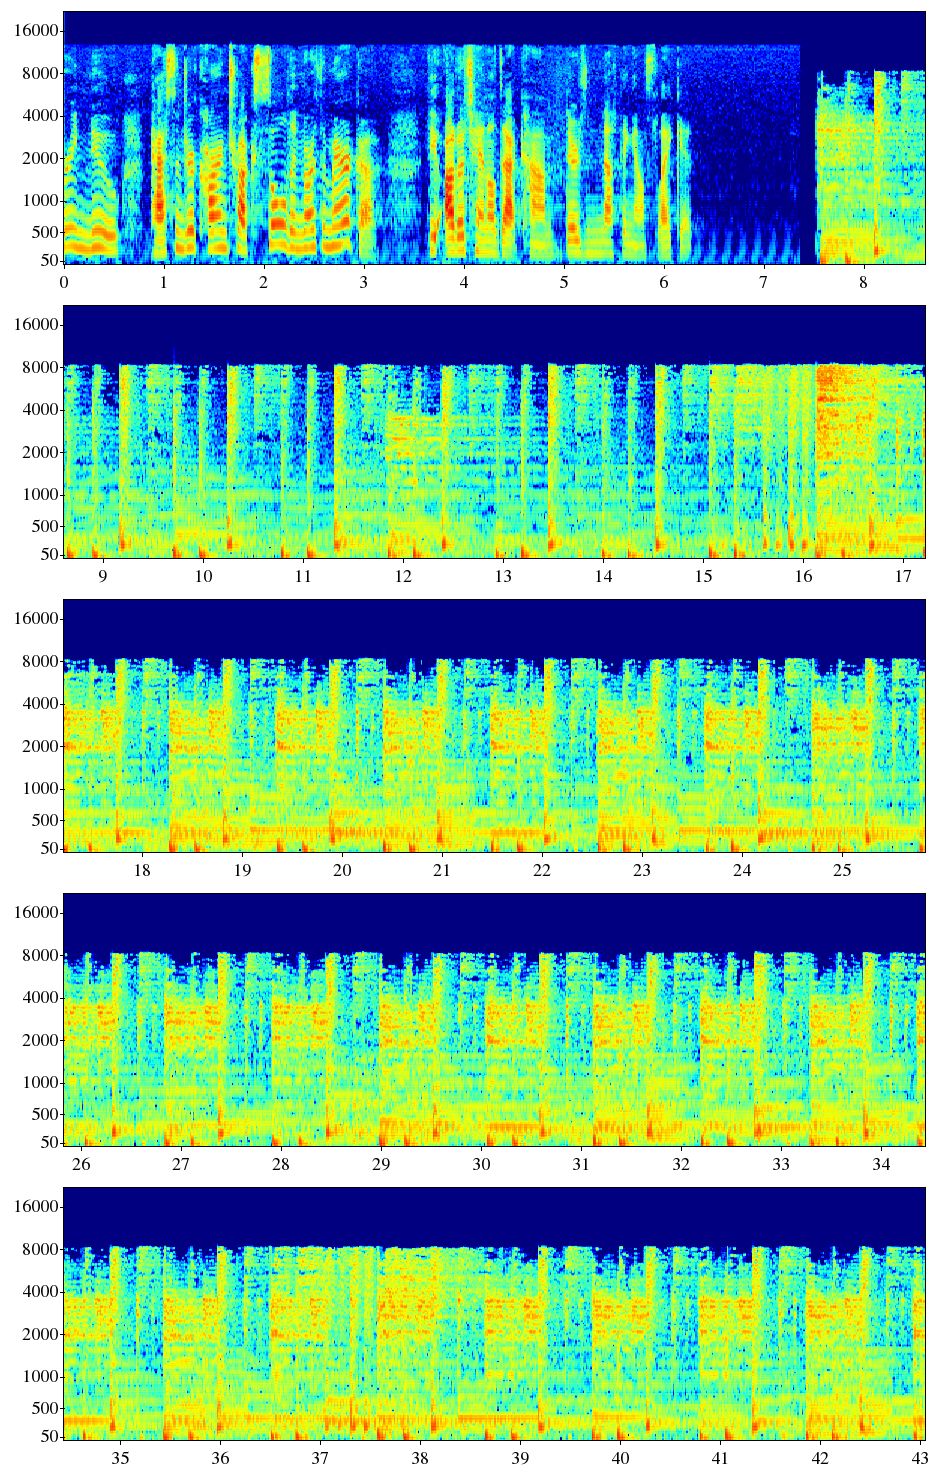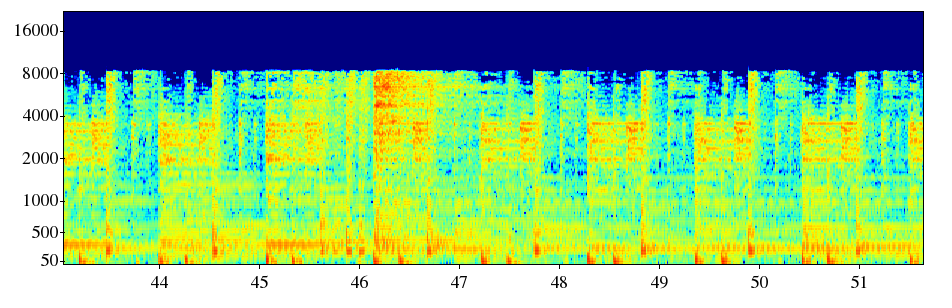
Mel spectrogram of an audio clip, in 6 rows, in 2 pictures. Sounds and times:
Music: 7.5 - 51.6.

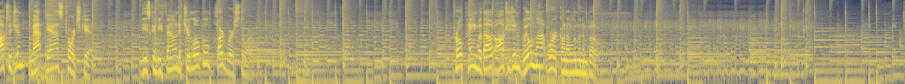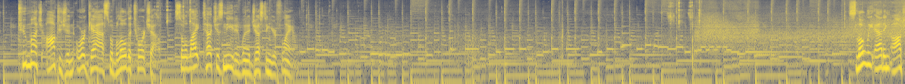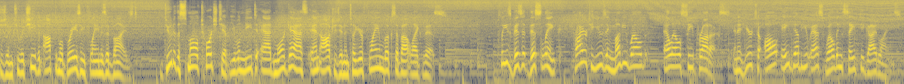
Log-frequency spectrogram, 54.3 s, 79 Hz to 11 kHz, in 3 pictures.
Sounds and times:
Speech: 0.0 - 2.0, 2.8 - 5.1, 9.1 - 12.0, 18.5 - 24.1, 35.1 - 45.1, 46.2 - 54.2
Music: 0.0 - 54.2.

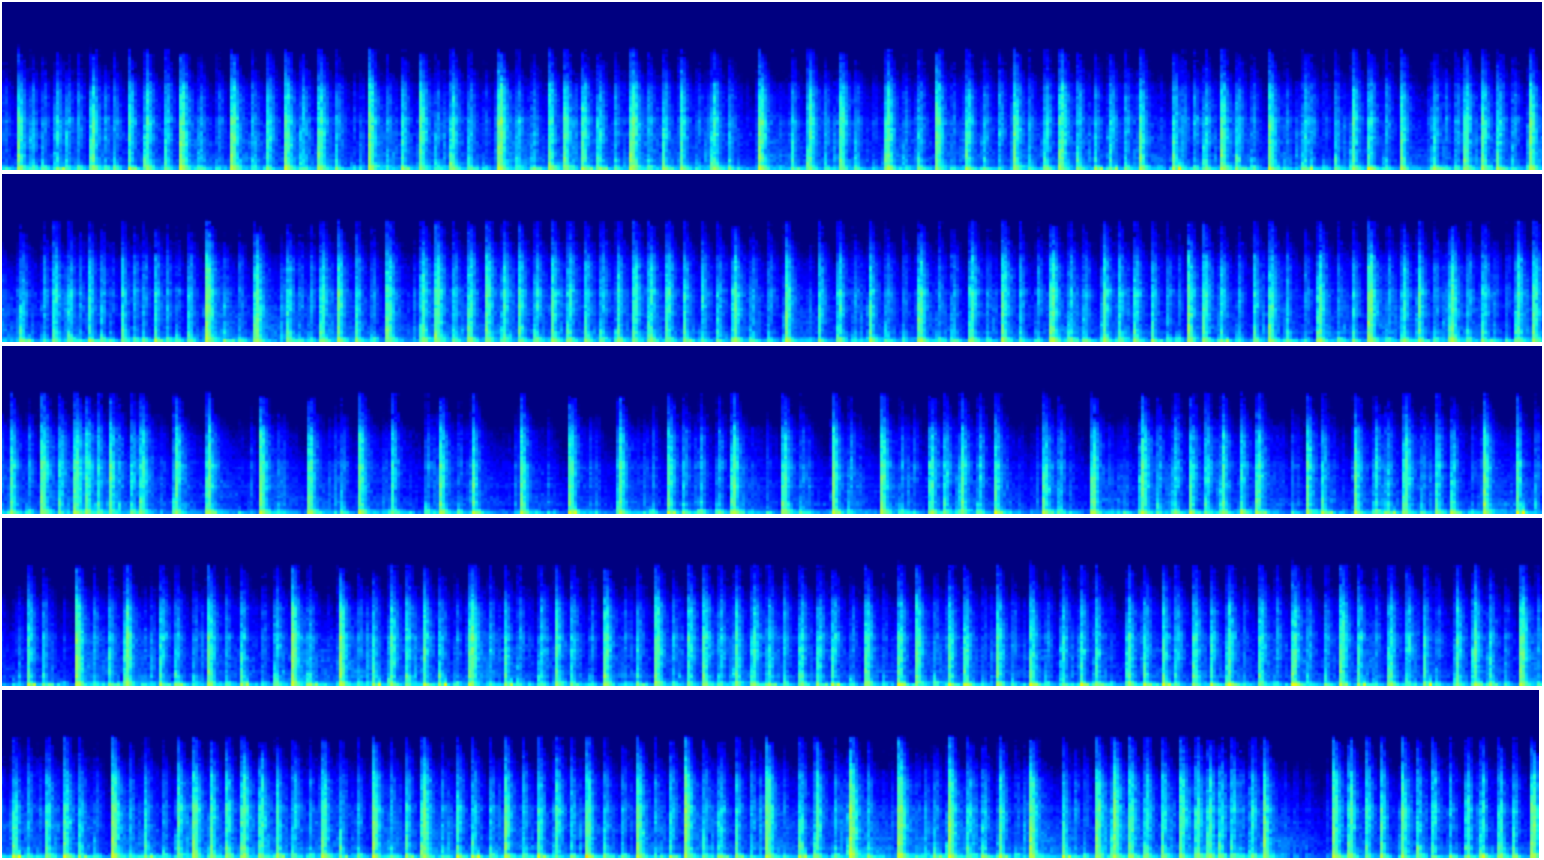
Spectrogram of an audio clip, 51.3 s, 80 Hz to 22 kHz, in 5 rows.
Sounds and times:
Snare drum: 0.0 - 51.3.

